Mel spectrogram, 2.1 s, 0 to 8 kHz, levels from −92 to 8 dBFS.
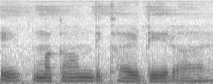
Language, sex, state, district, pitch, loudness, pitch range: Hindi, male, Uttar Pradesh, Ghazipur, 115 Hz, -32 LUFS, 110-120 Hz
